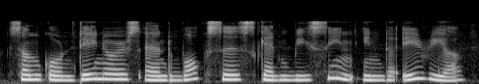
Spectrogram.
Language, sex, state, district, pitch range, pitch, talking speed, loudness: English, female, Assam, Kamrup Metropolitan, 200-230 Hz, 215 Hz, 125 wpm, -13 LUFS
